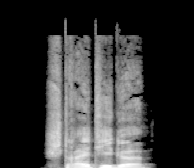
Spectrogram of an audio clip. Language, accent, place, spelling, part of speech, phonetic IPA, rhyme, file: German, Germany, Berlin, streitige, adjective, [ˈʃtʁaɪ̯tɪɡə], -aɪ̯tɪɡə, De-streitige.ogg
- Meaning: inflection of streitig: 1. strong/mixed nominative/accusative feminine singular 2. strong nominative/accusative plural 3. weak nominative all-gender singular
